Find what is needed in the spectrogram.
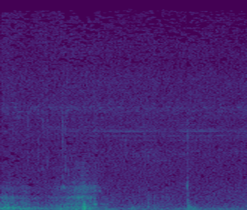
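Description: Two short splashes and drips of water as a largemouth bass is lifted out of the pond by the lip, with a sharp click just after and another about a second and a half in.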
